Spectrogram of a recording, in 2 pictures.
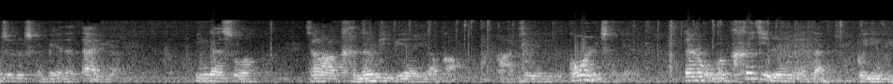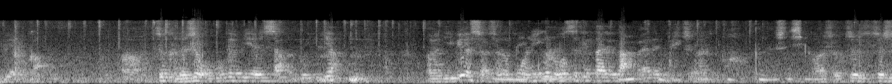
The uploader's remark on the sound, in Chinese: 格力电器2021 股东大会实况录音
